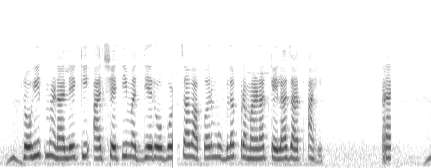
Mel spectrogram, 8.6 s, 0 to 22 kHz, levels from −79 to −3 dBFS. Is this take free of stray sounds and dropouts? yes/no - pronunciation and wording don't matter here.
no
